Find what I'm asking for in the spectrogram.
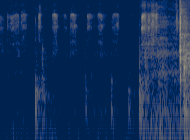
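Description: Pen writing on paper while filling in a capital account for a partnership admission problem, heard as soft intermittent scratchy strokes in short bursts, closer and busier near the end, with no talk.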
